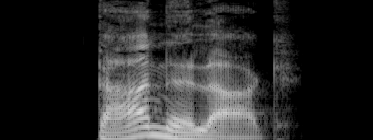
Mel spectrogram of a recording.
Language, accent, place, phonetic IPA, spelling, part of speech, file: German, Germany, Berlin, [ˈdaːnəˌlak], Danelag, noun, De-Danelag.ogg
- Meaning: the Danelaw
